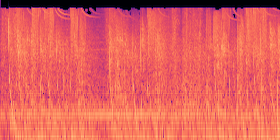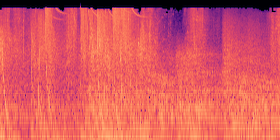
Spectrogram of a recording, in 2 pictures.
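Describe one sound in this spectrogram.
A laser beam buzzes steadily as it cuts into rock.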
